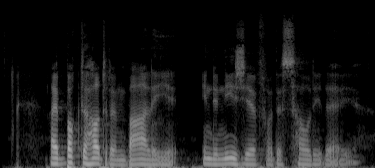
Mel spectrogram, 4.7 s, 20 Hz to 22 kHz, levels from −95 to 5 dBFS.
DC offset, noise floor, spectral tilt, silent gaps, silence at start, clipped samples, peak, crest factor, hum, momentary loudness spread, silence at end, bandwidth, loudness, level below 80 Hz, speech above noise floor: under 0.1%; -61 dBFS; -7 dB/octave; none; 0.2 s; under 0.1%; -16 dBFS; 24 dB; none; 13 LU; 0.2 s; 13.5 kHz; -39 LUFS; -48 dBFS; 23 dB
